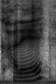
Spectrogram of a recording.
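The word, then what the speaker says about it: カレー: curries we you know everyone says curry which is fine um in japanese it's called kare but we have like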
